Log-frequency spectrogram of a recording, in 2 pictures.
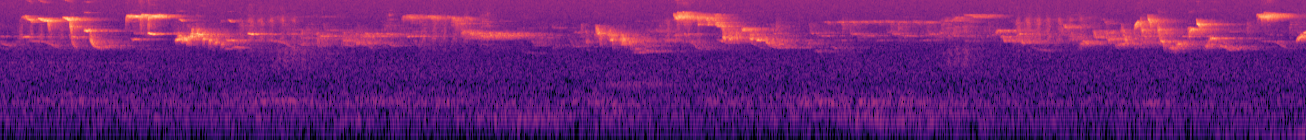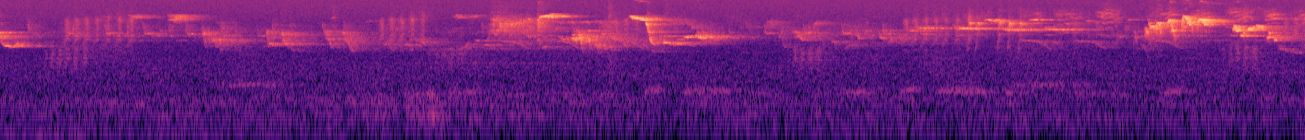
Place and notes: keyembempt secret spot - finally peace
weekend van da corona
